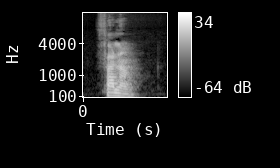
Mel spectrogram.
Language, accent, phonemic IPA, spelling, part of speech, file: French, France, /fa.lœ̃/, falun, noun, LL-Q150 (fra)-falun.wav
- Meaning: a stratum chiefly composed of shell beds, usually in reference to certain marine Cenozoic deposits in France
